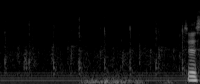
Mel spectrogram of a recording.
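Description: Quiet room tone with a steady hum and a few faint clicks; a woman's voice starts speaking near the end.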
